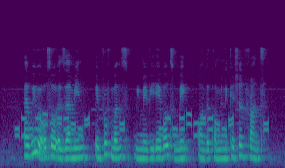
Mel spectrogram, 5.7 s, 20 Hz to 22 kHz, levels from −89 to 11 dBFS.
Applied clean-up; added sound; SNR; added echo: none; Telephone; 14 dB; none.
